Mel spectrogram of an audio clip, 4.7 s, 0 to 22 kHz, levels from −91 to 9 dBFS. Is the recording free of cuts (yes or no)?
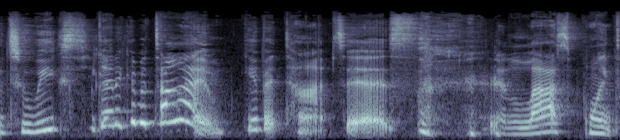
yes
